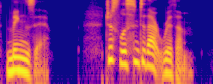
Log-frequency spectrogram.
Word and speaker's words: 名字: See, in Shinma and Mingzi, those last syllables, me and zi, they're totally unstressed. They're quick, they're light. It isn't shenmei, it's shenma. It's not mingzai, it's mingze.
